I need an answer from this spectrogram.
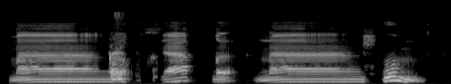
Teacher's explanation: qaf sukun ini bacaan qalqalah, dibaca memantul, ditampakkan pantulannya. Marzaqnakum, nun fathah berdiri matobi'i, panjang 2 harokat.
